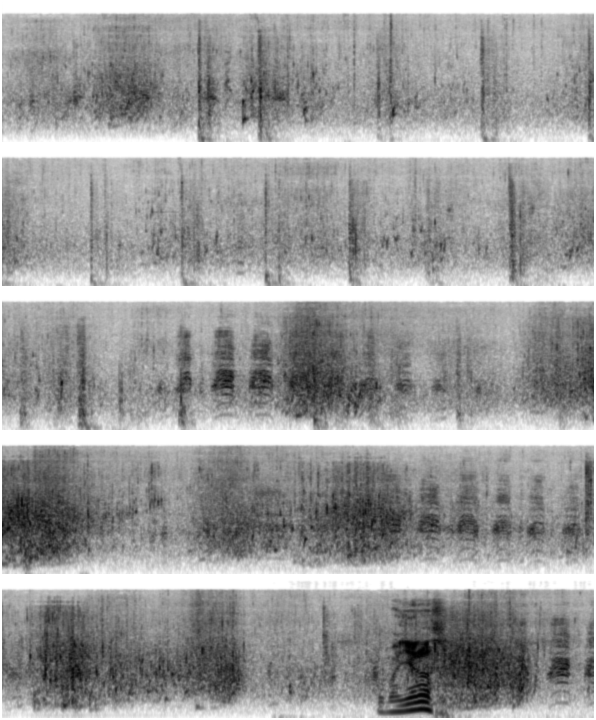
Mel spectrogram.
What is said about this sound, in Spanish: camina explorando por la orilla de un río que desemboca al mar.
